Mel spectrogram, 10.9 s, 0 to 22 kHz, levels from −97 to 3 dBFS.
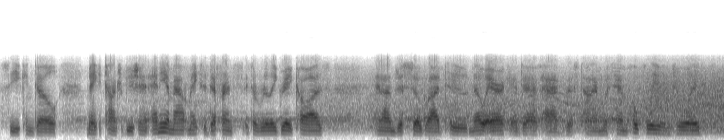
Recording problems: echo of what is said; noticeable; throughout; 480 ms later, 15 dB below the speech
phone-call audio
traffic noise; loud; throughout; 9 dB below the speech

